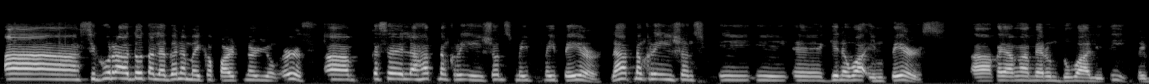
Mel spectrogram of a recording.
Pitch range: 170-215 Hz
